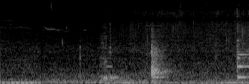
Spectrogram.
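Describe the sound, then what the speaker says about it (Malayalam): Garam masala and other spice powders heat in a pan for crab curry, giving a low, steady sizzle with a few soft stirring scrapes and brief bursts of crackle, close and moderately quiet. "നല്ലോണം ഒന്ന് ചട്ടിയിലിട്ട് ചൂടാക്കി എടുക്കുക."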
